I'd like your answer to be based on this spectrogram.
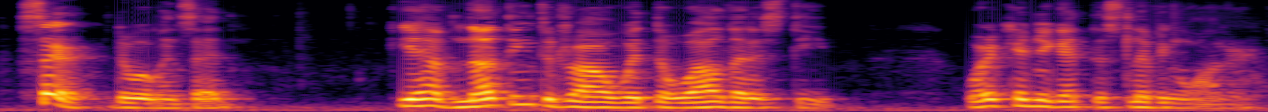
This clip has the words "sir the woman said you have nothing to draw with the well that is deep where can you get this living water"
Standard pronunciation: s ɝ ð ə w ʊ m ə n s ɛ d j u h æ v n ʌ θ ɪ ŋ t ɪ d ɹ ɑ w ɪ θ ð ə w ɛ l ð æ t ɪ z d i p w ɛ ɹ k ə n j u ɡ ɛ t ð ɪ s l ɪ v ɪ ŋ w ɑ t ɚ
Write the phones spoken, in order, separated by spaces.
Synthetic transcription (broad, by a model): s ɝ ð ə w ʊ m ə n s ɛ d j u h æ v n ʌ θ ɪ ŋ t ɪ d ɹ ɑ w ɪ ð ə w ɛ l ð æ t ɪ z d i p w ɛ ɹ k ə n j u ɡ ɛ t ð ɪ s l ɪ v ɪ ŋ w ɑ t ɚ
